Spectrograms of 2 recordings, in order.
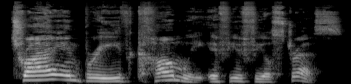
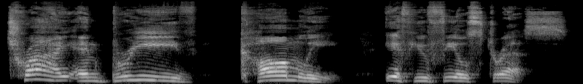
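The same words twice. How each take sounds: First: Said in the usual way. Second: Very slow, phrase by phrase; unhurried teacher's example with gaps; slow model sentence. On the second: Shown as a demonstration. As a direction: draw out each phrase for learners, pausing between them. Teacher models example slowly, then repeats.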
